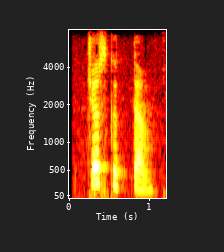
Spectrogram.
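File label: "чӧскыдтӧм", Komi, female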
